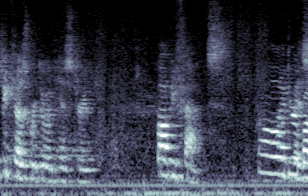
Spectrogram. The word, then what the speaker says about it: Fouts: And will you say her name for the camera so it gets picked up on the Bobby Fouts. Felts? Fouts.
